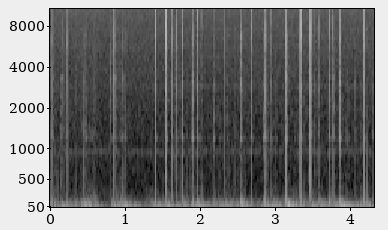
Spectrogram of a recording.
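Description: Long pointed nails of one hand scratch over the black metal mesh grille of a hollow studio microphone, with the fingers resting on the grille. Rapid, dry scratching clicks and ticks sit on top of a deep, throbbing low hum that holds almost all the energy. A faint steady tone runs underneath throughout.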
